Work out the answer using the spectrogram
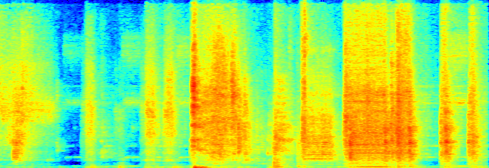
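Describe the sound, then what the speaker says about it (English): A printer running in the background: several short mechanical whirring and clunking bursts with gaps between them, moderately loud and close, with no talk over it. "you can hear the printer in the background"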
